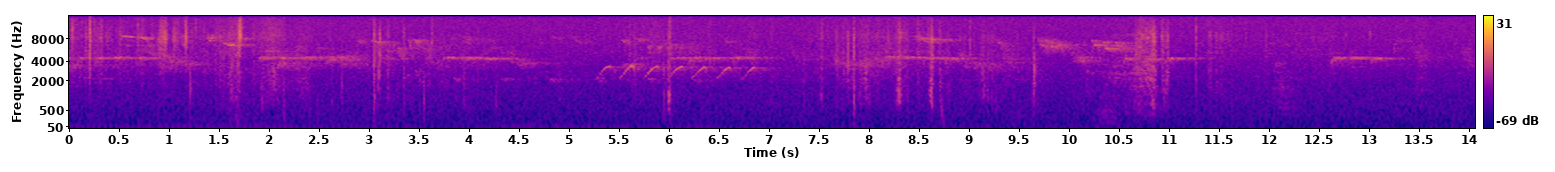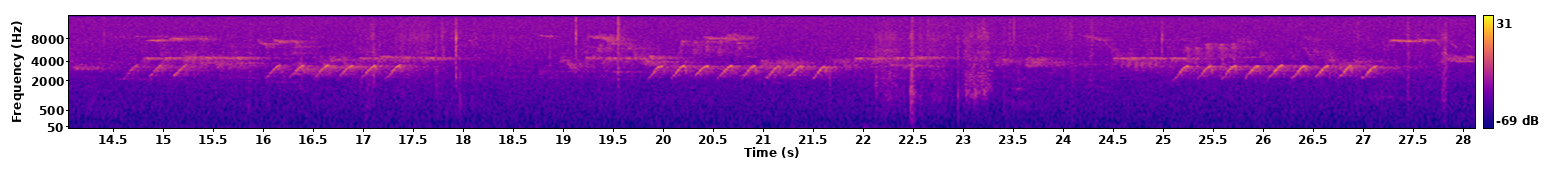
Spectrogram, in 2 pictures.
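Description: Songbird singing in woodland: a quick trill of about ten short rising notes a second, repeated every few seconds, with brief high calls in between. Under it are scattered scuffs and taps of a climber's shoes and hands on the rock.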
